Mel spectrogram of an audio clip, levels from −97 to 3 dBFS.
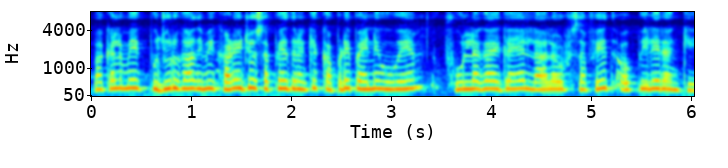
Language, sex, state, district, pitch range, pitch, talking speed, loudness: Hindi, male, Bihar, Purnia, 255-285 Hz, 270 Hz, 260 wpm, -24 LUFS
